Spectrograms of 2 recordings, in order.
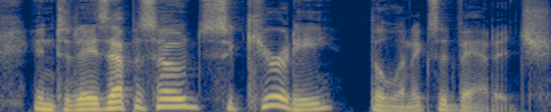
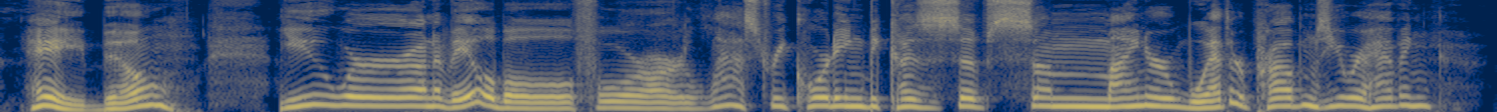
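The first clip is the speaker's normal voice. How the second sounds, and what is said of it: Sarcastic tone. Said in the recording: “That was sarcasm.”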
